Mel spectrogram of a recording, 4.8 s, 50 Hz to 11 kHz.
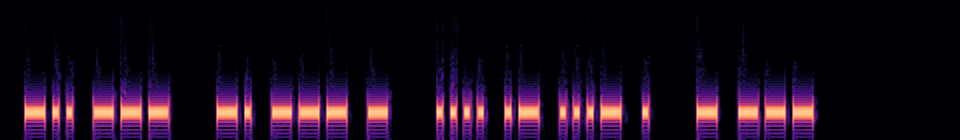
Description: Morse code, heard as a keyed tone, about 44 wpm, 700 Hz. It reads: DO NOT HAVE TO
